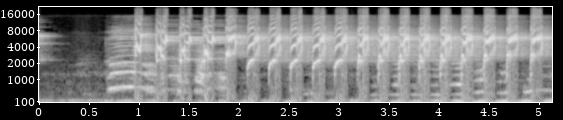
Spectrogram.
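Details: Fighter lovebird ngekek, a long chatter meant as a master for all lovebird kinds; a brief falling whistle, then loud rasping high chirps repeated about twice a second in a steady rhythm, with a low hum in the background.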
